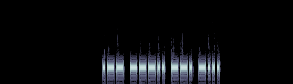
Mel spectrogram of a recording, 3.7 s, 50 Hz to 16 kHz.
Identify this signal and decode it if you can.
Morse code, heard as a keyed tone, about 40 wpm, 700 Hz. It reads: W8GB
